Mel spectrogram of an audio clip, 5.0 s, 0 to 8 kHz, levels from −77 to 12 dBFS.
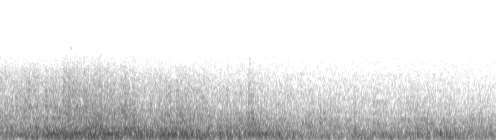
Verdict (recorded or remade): recorded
